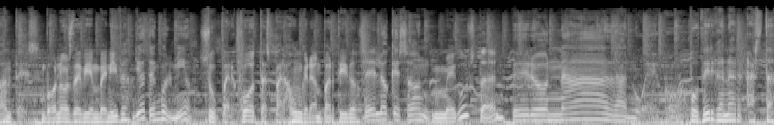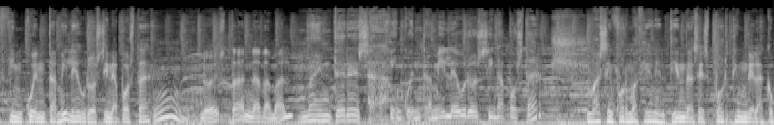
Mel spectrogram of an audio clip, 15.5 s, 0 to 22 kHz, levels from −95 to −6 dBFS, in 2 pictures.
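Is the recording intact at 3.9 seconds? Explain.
Yes, at 3.9 seconds the audio plays through cleanly, with no dropout, click, distortion or other break in the signal.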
